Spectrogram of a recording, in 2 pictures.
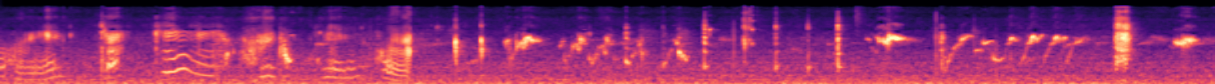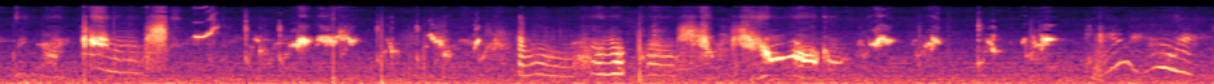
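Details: Very content pet budgerigar singing a long, busy warble of chirps, clicks and wavering squeaks, fast and irregular, with dense bursts of chatter throughout.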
